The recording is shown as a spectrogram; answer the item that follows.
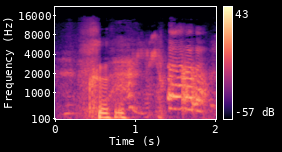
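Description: A toddler laughing in quick bursts during a tickling game, then a higher, drawn-out vocal squeal near the end.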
